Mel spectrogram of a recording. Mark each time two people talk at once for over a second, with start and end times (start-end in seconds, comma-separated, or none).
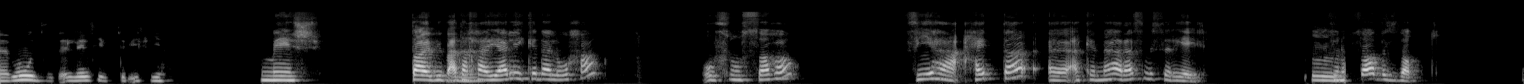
none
